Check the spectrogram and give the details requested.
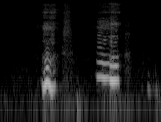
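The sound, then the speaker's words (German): Two soft, drawn-out whimpers, each a wavering tonal cry lasting a fraction of a second, separated by a short pause against a faint low hum. “Du hörst ein ganz leises Wimmern.”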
